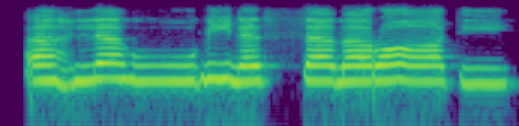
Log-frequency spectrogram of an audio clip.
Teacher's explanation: अहलहू मिनस्समराती, हाँ सिंपल अदा करेंगे, अहलहू हरकतें मद आई है तो अलिफ के बराबर लंबा करेंगे, नून को हमने सा के साथ मिला देना है, हमज़तुल वस्ल हमारा ड्रॉप हो जाएगा। लाम यहाँ पर लाम शम्सी है, इसको हम ज़ाहिर नहीं करेंगे, सा बारीक नरमी से अदा करना है, सिटी नहीं लेकर आनी।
